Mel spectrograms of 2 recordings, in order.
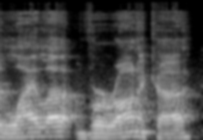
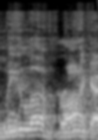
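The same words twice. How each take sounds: First: Lila said as LIE-la, long i like "lie"; mispronounced name. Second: Lila said as LEE-la, vowel of "see"; corrected name. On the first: Host introducing guest, mispronounces her name Lila as LIE-la. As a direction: say Lila with the vowel of "eye", slowly. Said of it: "I apologize". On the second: Host corrects himself after guest says Lila, LEE-la. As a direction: fix Lila to LEE-la, clearly. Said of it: "Oh, Lila". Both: Real, not acted.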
